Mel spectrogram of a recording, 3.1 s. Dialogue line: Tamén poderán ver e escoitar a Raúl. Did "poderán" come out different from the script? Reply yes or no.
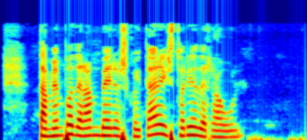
no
